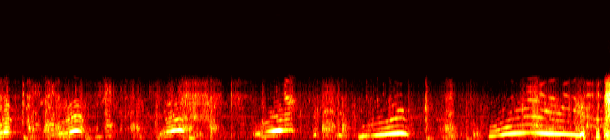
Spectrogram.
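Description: Playground nest swing squeaking on its chains as it swings: a rising-then-falling squeal about once a second, five times, each one longer than the last.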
